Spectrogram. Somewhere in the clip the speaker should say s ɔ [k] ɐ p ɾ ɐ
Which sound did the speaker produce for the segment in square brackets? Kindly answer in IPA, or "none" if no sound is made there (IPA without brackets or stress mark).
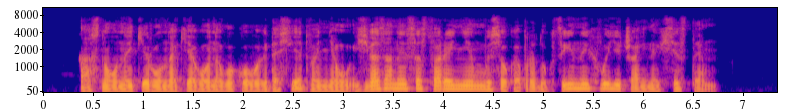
k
